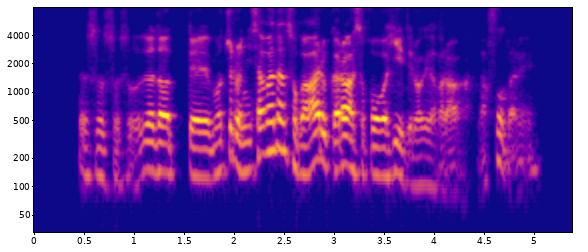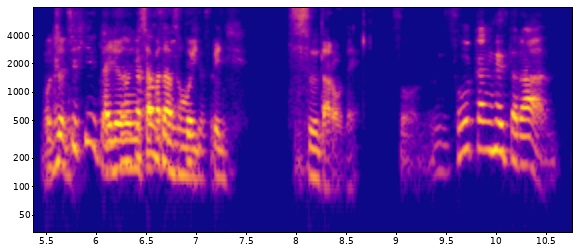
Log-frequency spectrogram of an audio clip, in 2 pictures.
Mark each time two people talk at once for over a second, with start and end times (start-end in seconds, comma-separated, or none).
5.5-7.3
